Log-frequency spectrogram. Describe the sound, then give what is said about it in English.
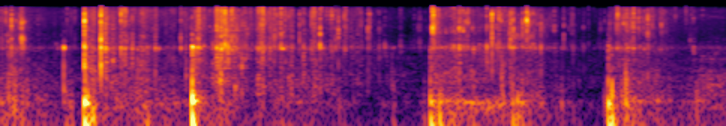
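A chocolate bar wrapper is torn and crinkled open, with several sharp ripping bursts between softer rustling, no talking. “Let me open this... pencil bar over here.”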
